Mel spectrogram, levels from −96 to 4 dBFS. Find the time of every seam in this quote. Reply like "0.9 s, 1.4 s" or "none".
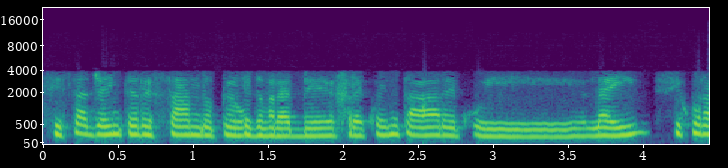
1.3 s, 2.8 s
